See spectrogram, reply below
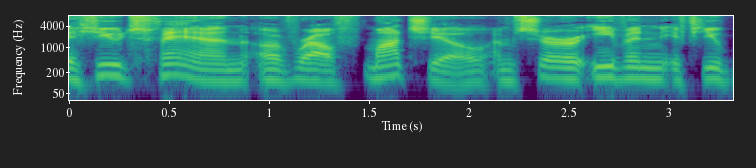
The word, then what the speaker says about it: Macchio: How would you pronounce his name? – I remember it's M-A-C-C-H-I-O, right? – Yeah, yeah. – Macchio.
